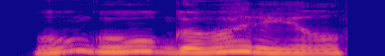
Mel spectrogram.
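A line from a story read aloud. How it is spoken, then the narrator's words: Sighing. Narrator (Russian): вздохнул Рыжик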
